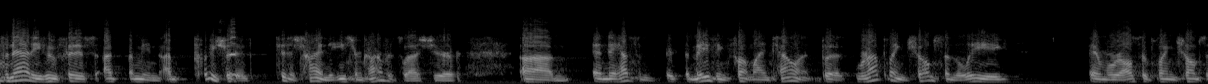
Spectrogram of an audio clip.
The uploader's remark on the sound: FAN CALL IN EPISODE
